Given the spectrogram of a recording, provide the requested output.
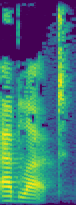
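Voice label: "ablaut", English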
